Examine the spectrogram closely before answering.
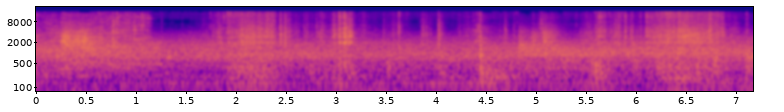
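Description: Several sharp knocks of wooden blocks and a metal bar being handled on a steel deck, over a steady background hiss.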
